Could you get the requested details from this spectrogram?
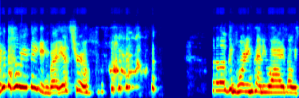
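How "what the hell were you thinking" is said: high, loud mock disbelief at her younger self; high mock outrage at her old habits; incredulous at herself. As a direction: scold your past self in disbelief. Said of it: "I look back at it now like".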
